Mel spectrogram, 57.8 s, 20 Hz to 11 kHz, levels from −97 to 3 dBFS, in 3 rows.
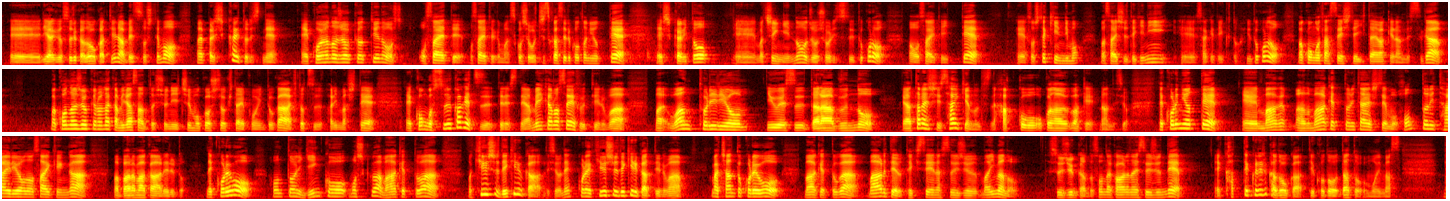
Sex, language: male, Japanese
